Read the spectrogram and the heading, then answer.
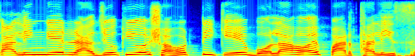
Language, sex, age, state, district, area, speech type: Bengali, female, 45-60, West Bengal, Purba Medinipur, rural, read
